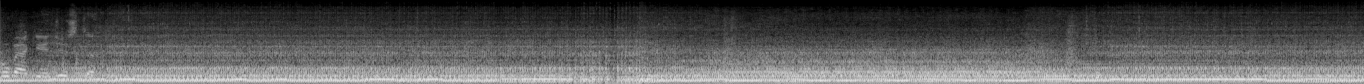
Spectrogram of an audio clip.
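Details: 2005 Yamaha R6 inline-four after a throttle body vacuum sync (valves adjusted earlier): even, smooth note picking up cleanly on each throttle blip and settling back; all four cylinders pull equal vacuum and sound balanced.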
